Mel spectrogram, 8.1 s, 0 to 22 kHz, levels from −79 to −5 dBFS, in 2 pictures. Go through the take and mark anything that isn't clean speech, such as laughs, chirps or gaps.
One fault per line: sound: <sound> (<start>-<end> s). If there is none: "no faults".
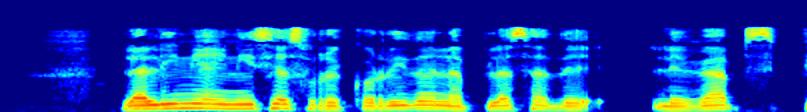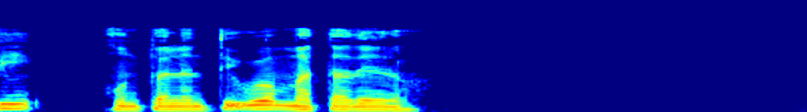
no faults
